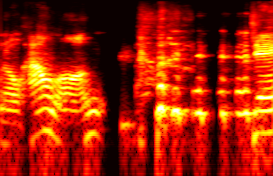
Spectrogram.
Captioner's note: laughter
